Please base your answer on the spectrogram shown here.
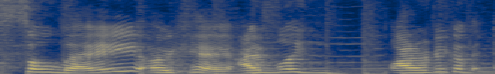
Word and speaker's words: Soleil: Oh, it's Soleil.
